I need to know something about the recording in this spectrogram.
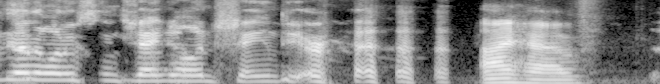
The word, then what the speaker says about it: Django: The D is silent. yeah. Oh, am I the only one who's seen Django and Shane Deer?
